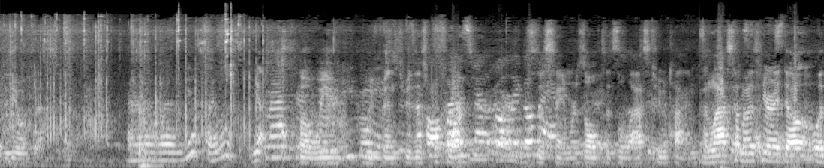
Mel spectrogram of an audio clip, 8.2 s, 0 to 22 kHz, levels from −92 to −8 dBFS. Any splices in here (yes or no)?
yes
